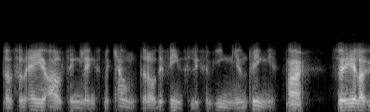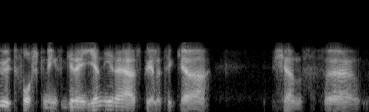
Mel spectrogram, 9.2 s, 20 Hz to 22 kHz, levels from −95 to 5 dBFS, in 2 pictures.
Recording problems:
phone-call audio; poor line; nothing above 3.5 kHz

